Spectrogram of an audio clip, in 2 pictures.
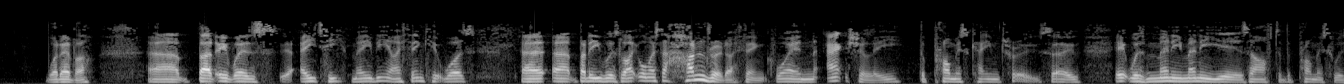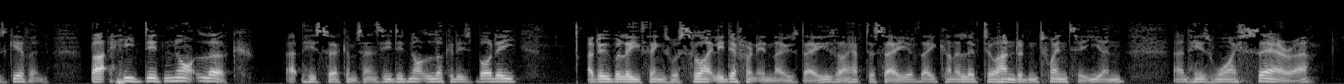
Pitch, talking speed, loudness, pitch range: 125 Hz, 175 wpm, -20 LUFS, 110-140 Hz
